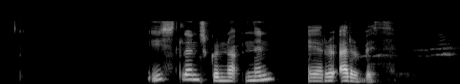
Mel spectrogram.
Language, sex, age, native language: Icelandic, female, 30-39, Icelandic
